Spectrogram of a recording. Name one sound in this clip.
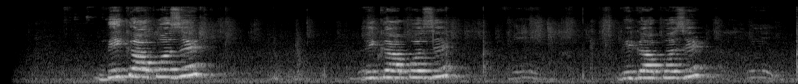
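A woman speaks close by in slow, drawn-out phrases, with pauses in between.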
